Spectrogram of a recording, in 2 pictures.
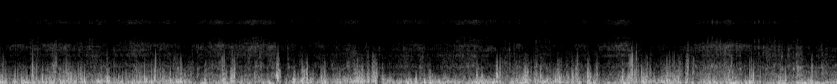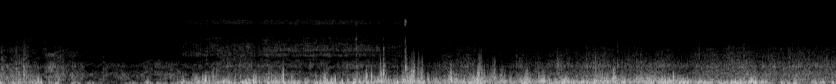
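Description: Wind rushes past a fast downhill mountain bike ride.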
